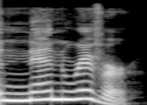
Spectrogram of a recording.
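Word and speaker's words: Nene: The two counties held a croquet match, and the winning team got to decide how to say the river's name. Northampton won 7-2, so it'll be the Nen River, but only for the next 12 months.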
